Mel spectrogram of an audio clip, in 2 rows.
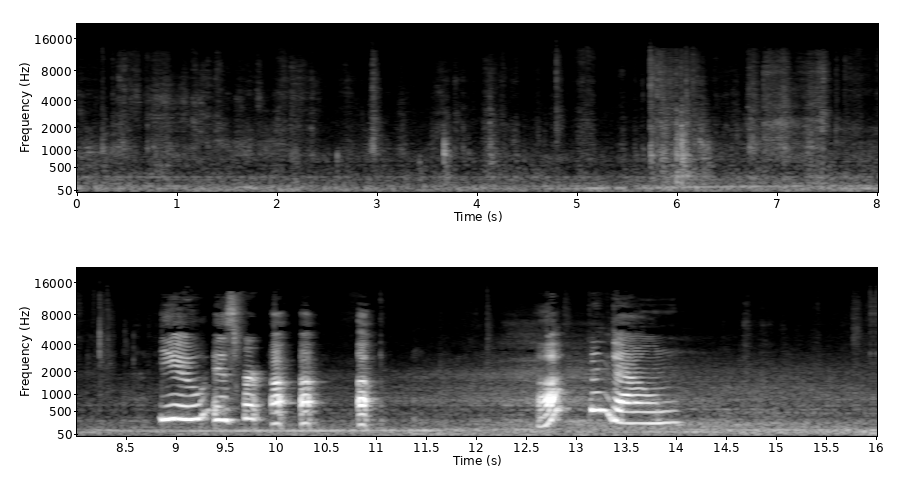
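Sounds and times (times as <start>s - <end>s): paper page turning rustle: 0.0s - 8.8s.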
